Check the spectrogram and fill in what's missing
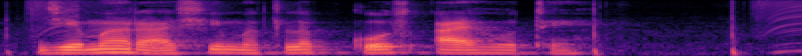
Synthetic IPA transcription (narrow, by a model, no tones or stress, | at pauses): d͡ʑeːmãɾaːʃimɐt̪ləb̚koːsaːeɦot̪ʰeː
